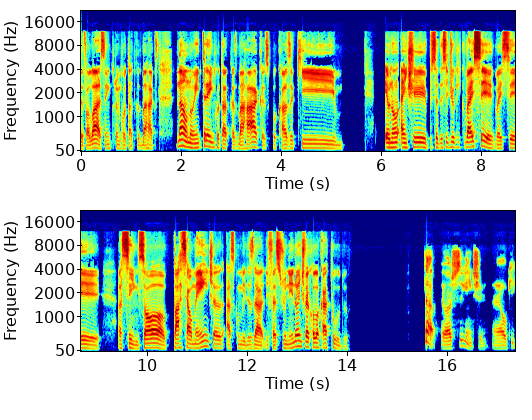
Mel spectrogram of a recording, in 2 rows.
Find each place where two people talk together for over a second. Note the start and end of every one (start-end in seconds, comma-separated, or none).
none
